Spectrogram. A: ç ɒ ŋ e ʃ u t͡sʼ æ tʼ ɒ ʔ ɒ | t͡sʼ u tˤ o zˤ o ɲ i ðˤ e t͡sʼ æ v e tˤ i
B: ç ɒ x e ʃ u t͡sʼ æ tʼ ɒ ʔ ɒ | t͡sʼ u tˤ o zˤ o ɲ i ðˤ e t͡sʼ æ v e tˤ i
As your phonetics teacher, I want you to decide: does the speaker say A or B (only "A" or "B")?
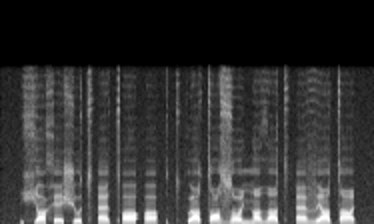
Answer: B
